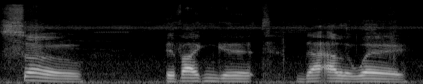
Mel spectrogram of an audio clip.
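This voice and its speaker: A man's fairly high pitch in a monotone, flat intonation. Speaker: YouTuber who cuts grass and modifies his truck. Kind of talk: casual vlog.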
